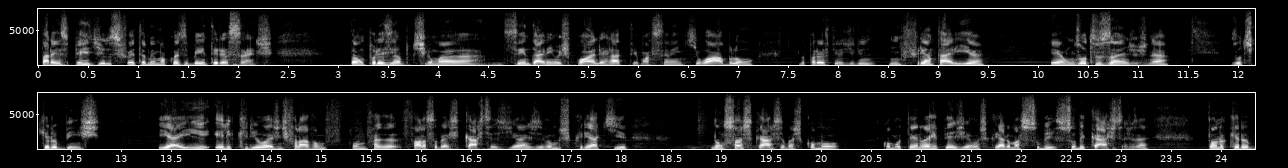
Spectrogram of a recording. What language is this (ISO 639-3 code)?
por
